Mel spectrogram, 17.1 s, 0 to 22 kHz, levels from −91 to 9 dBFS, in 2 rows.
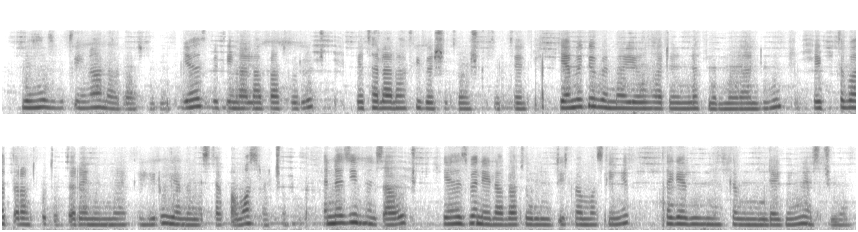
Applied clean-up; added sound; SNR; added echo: neural separator model SepFormer DNS4.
